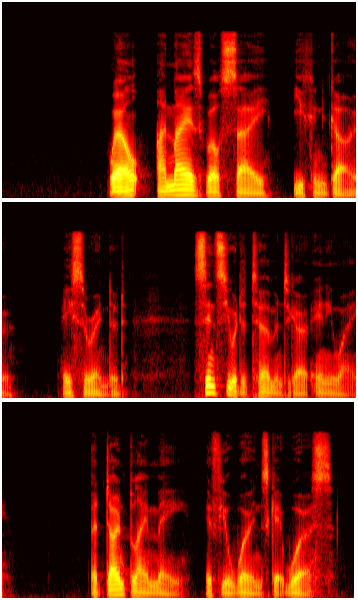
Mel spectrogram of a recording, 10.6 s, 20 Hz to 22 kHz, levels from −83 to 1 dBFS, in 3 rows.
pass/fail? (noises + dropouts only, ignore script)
pass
